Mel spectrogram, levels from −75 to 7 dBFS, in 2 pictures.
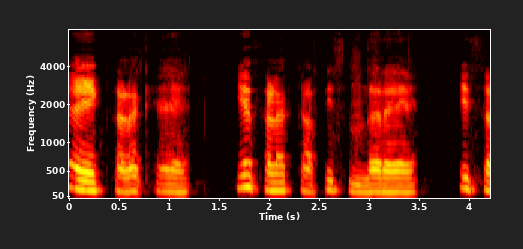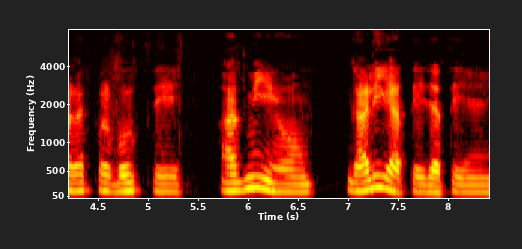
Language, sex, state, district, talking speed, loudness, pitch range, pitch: Hindi, male, Chhattisgarh, Kabirdham, 140 wpm, -21 LUFS, 130-160 Hz, 145 Hz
